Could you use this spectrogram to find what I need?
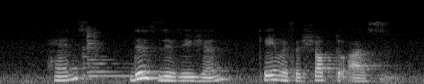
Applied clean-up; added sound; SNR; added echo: none; Bowed string instrument; 17 dB; none.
